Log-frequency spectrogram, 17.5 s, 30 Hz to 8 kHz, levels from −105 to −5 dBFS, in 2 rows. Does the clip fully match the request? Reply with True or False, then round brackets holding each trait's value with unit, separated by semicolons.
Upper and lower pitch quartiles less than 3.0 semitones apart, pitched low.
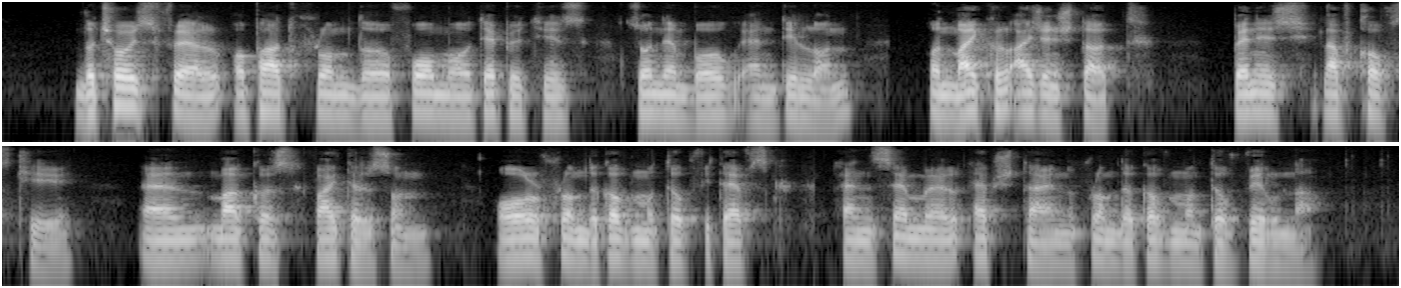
True (2.5 semitones; 95 Hz)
